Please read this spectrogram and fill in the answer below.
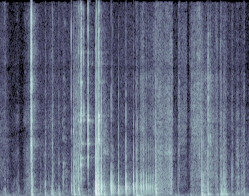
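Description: Small plastic clicks and scrapes of a LEGO minifigure's hairpiece and head being gripped, pulled and turned by fingers close to the microphone. The clicks come irregularly and are thickest and loudest around the middle.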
